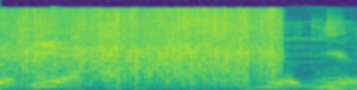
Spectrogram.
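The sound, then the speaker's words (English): Studio audience applause, a dense wash of clapping with voices calling out over it, that cuts off abruptly near the end before speech continues. “Yeah, that's our studio audience.”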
